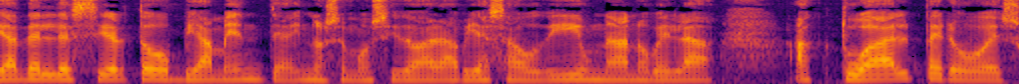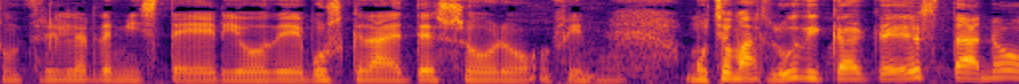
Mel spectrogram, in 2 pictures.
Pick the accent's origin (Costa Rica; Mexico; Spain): Spain; Candasnos, Aragon; yo soy de Candasnos.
